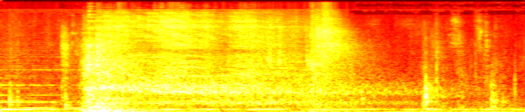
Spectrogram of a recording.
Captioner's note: elevator door whirring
